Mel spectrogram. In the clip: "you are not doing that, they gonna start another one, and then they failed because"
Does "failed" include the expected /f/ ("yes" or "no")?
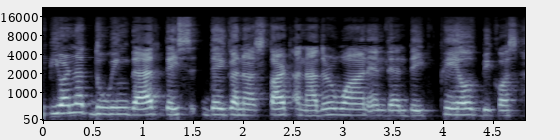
no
